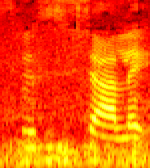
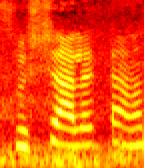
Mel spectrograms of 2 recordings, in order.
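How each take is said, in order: First: The word ends on a vowel, without t. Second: The word ends with a clear t sound. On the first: This is how local people say it. "ഇവിടെയുള്ളൊരു pronounce ചെയ്യുന്നത്" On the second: This is how the speaker's own community says it. "നമ്മൾ പറയുമ്പോൾ"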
